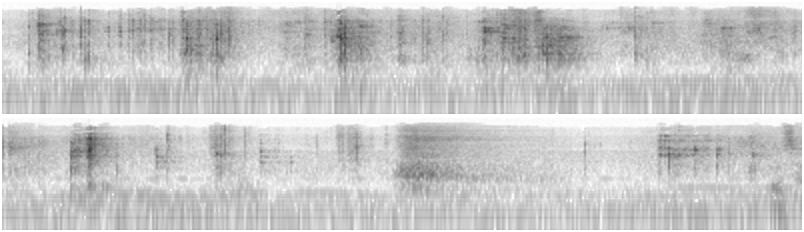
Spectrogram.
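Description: Footsteps crunching over brick rubble and leaf litter on a floor, an irregular string of sharp clicks and crunches.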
